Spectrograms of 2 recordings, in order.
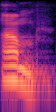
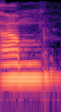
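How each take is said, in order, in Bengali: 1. শব্দটি শুধু r ধ্বনি দিয়ে শেষ হয়। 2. শব্দটি শুধু r ধ্বনি দিয়ে শেষ হয়।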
